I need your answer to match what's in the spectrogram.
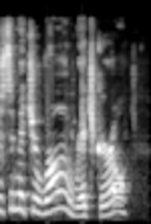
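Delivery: mock screamed, yelled delivery. Retelling screaming at a car passenger in the street after a near miss, imitating screaming. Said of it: "And I'm screaming this on the street".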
